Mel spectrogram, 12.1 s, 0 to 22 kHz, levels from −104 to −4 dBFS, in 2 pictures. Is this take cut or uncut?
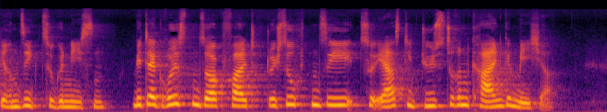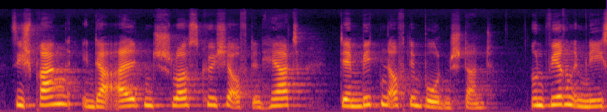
uncut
